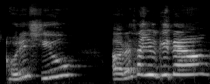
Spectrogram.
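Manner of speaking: high, loud mocking voice; teasing classmates. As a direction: tease her like a gossiping classmate. Classmates mocking her video.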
